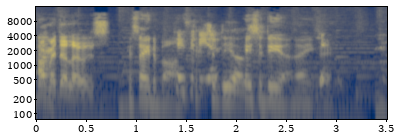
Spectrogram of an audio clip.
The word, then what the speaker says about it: quesadilla: Quesada. Armadillos. Quesada bar. Quesadilla.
